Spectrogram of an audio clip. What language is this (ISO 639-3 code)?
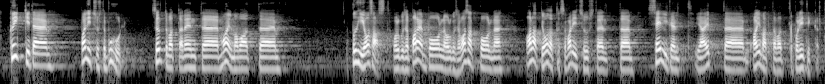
est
